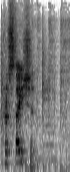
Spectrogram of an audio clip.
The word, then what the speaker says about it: crustacean: Think of the word ocean, but without an A at the front and pronounce the rest the same.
